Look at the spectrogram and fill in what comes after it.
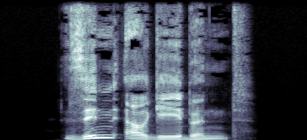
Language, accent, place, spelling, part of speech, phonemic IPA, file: German, Germany, Berlin, sinnergebend, adjective, /ˈzɪnʔɛɐ̯ˌɡeːbənt/, De-sinnergebend.ogg
- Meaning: logical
